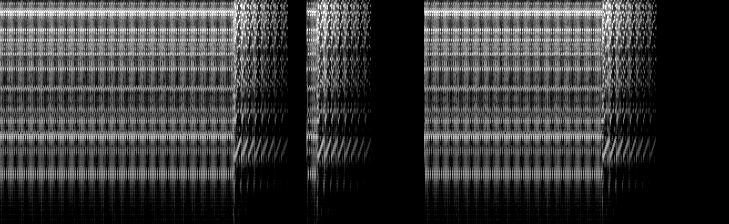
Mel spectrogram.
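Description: A steady electronic tone buzzes and ends in a fading chime.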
